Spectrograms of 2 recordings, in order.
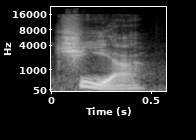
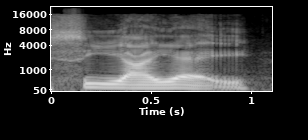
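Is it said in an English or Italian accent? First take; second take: Italian; English. First: The letters are said with Italian pronunciation. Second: The letters are said with English pronunciation. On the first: The speaker calls it wrong. "They say C I A. ... the other one is pronounced the Italian way" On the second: The speaker calls it right. "they don't say C I A"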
